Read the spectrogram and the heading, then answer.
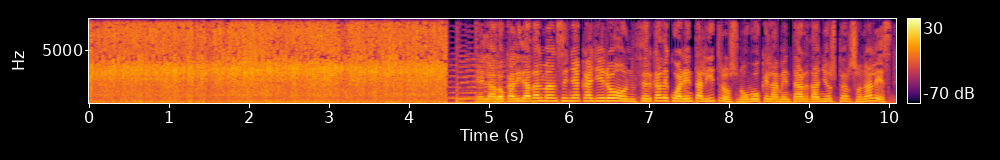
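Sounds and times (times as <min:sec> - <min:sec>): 
floodwater rushing down a street: 0:00.0 - 0:04.5
speech: 0:04.9 - 0:10.0.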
